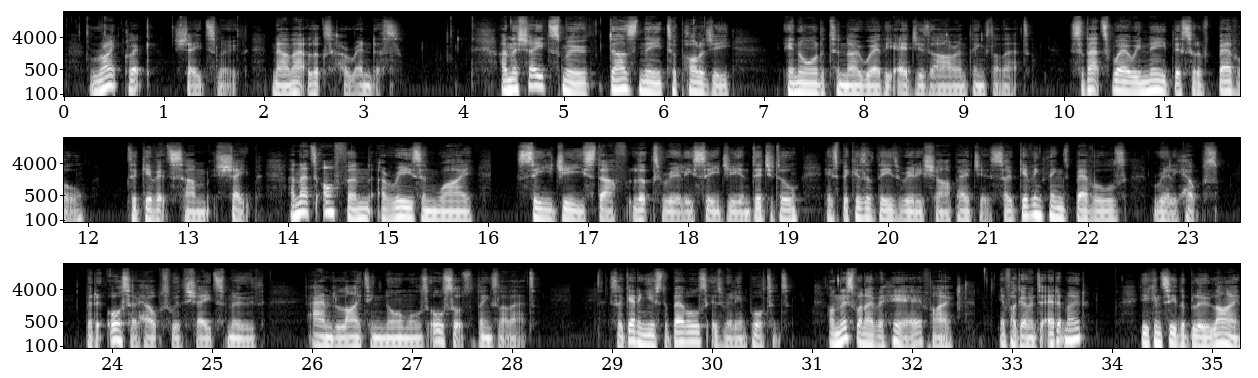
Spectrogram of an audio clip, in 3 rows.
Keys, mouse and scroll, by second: 0.3-1.7 right drag, 1.7-2.9 middle drag, 3.4-31.0 middle drag, 31.0 click, 32.5 Tab.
